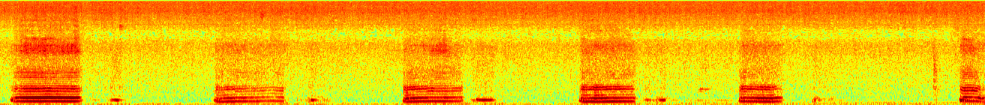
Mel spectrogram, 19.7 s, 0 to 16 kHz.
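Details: Dog asleep: loud, deep rumbling snores roughly every 3.5 seconds, about 17 a minute, with quiet pauses between; ordinary snoring.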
